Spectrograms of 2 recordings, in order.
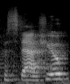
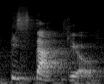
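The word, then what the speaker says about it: pistacchio: really good it looks like it would be pronounced pistachio but it is pronounced pistachio there's also you know one of my absolute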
